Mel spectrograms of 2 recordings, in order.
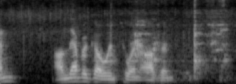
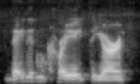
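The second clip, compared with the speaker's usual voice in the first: angry; 8 dB louder, slower than usual. Real, not acted. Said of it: "I'm so angry at them".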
